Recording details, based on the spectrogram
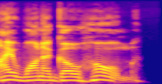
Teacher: The words want to become wanna.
